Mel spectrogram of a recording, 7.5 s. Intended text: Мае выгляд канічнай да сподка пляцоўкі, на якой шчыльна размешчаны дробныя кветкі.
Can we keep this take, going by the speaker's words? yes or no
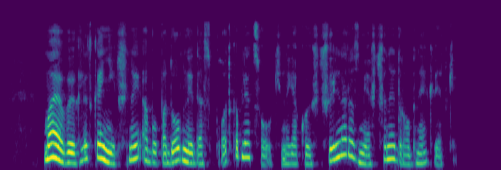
no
